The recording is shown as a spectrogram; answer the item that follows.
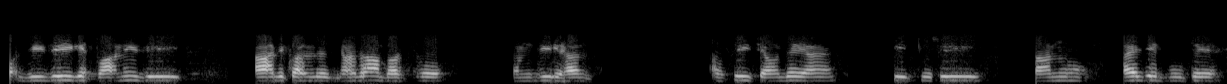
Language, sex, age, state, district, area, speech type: Punjabi, male, 60+, Punjab, Bathinda, urban, conversation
